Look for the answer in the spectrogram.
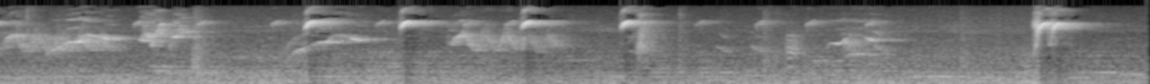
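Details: Siri-siri lure recording for training songbirds: sharp high whistled notes and quick chirps, with five or six loud downward-sweeping accents spaced roughly half a second apart, over a steady low background hiss.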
